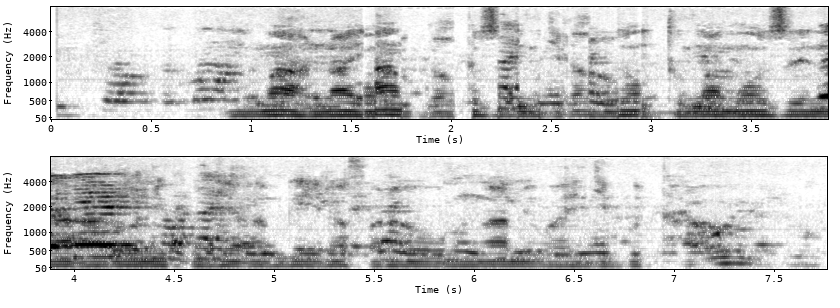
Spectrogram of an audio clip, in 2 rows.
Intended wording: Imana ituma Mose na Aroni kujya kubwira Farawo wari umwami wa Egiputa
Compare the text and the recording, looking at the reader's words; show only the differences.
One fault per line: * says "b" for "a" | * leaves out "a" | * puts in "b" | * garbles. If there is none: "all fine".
* garbles
* leaves out "wari"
